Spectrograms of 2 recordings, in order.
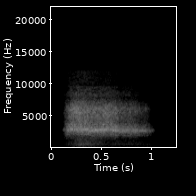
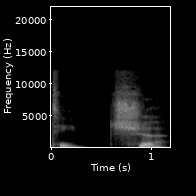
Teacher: with sh, notice your tongue is not going to touch anything in your mouth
